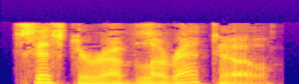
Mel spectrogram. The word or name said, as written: sister of loretto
